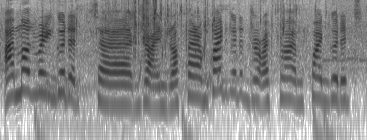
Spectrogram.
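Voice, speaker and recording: A woman's voice: sits high, quick pace, background noise. Chatty woman fishing on a river. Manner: chatty, self-mocking, excitable when hooking fish. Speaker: fly fishing vlogger. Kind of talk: casual chat while fishing. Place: outdoors on a riverbank. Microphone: camera mic, sometimes far. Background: music.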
